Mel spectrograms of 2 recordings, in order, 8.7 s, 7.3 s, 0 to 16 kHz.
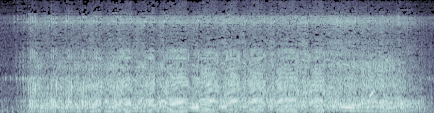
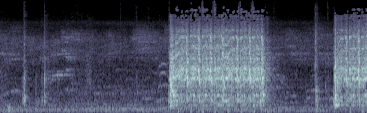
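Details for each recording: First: Honda Beat FI scooter, screw at 1.5 turns: throttle blips rise cleanly and settle back to steady idle, no misfire, knock or hesitation; pulls normally. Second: Honda Beat FI scooter that won't start, fuel pressure reaching about 40 but dropping slowly: two bursts of whirring starter cranking, about two seconds each, engine never fires; cranks but won't start, injector check next.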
